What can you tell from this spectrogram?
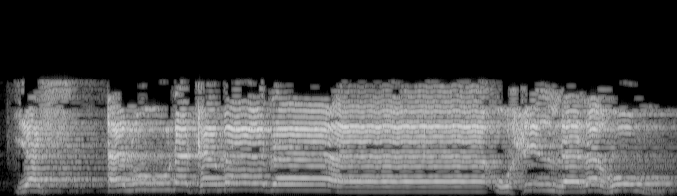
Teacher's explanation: النقاش بالسكت على الموصول وإشباع المد المنفصل واندرج معه حمزة. بالنسبة للنقاش سكت الموصول لا يأتي إلا على إشباع المد المنفصل من الإرشاد.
